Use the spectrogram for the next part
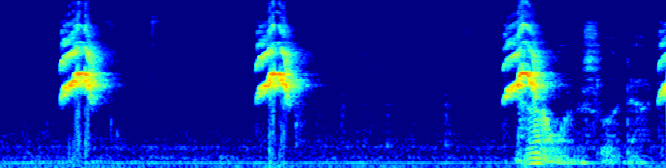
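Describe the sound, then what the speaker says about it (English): A bird gives three loud whistled calls, each a short rising-falling burst spaced over a second apart, the last one followed by a rougher squawk, with a faint low hum underneath. "I hate that bird"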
